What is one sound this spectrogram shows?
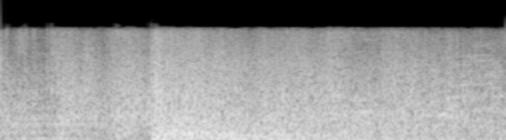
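A firebomb bursts into flames with a loud whoosh.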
